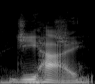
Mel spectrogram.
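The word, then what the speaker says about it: Jihei: It's J-I-H-E-I. Jihai. Jihai. – Jihai. – I think it's Jihai. That's how I pronounce it in my head.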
